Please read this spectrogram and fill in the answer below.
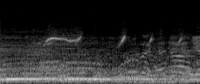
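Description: A sheep giving one long, low, steady bleat lasting about a second and a half.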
